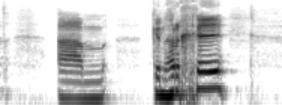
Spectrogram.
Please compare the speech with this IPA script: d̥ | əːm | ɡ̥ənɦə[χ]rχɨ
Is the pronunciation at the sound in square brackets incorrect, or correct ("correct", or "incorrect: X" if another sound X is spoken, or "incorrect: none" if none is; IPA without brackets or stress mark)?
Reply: incorrect: none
